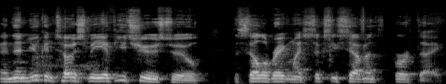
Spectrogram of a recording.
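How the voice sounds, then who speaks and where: Talking at a moderate pace, a man with a normal speaking voice has a fairly high pitch and lively intonation. The recording is very clean, with a silent background. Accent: American. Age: 60s. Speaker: local news publisher and podcast co-host. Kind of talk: casual podcast chat. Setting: Facebook Live stream.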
